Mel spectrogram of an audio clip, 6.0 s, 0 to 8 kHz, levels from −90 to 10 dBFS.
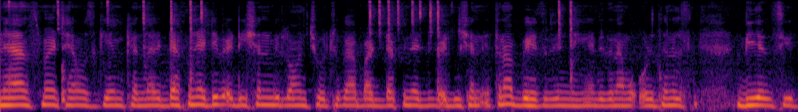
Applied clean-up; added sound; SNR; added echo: neural mask model Resemble Enhance denoiser.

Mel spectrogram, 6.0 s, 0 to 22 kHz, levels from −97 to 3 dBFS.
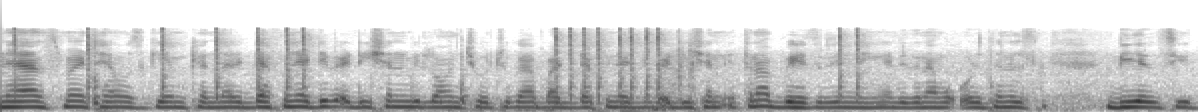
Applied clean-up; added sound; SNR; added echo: none; Clock; 15 dB; none.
